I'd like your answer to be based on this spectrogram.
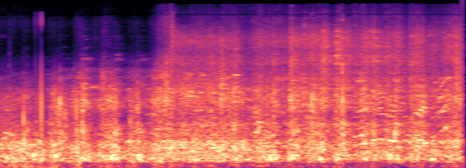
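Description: A train rolls along the railway near Chennai Central station, a steady loud rumble with rhythmic clatter and a hissing high end throughout, as a voice talks over it.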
